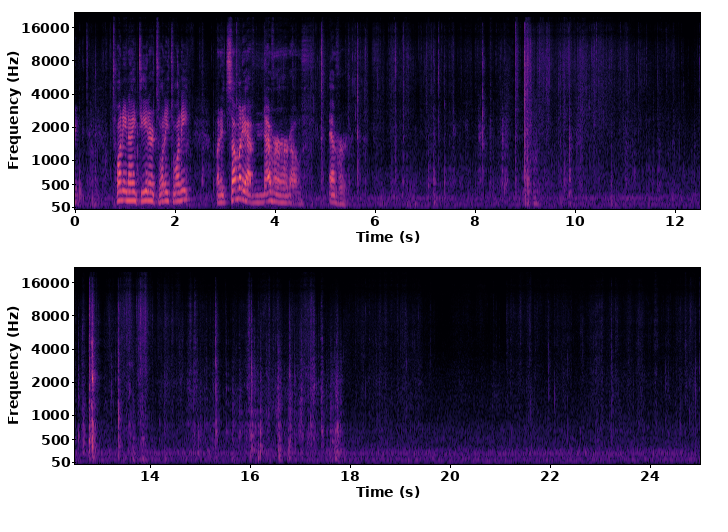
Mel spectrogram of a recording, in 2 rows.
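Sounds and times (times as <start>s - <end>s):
plastic wrap crinkling and tearing: 0.0s - 14.2s, 21.2s - 25.0s.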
